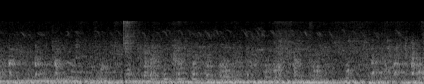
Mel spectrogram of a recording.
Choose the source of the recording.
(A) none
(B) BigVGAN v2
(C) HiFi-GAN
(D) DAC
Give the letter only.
A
